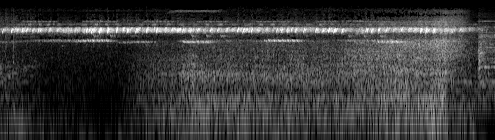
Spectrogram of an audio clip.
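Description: Insect chorus: a steady, pulsing high trill with shorter, lower chirps every second or so. Under it, the wash of breaking surf swells from about three seconds in and stops just before the end.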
